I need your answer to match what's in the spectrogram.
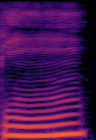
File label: "dinn5", Taiwanese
